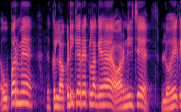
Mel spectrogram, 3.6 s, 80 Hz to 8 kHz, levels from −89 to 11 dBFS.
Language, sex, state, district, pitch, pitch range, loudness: Hindi, male, Jharkhand, Garhwa, 215 Hz, 180-235 Hz, -15 LUFS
